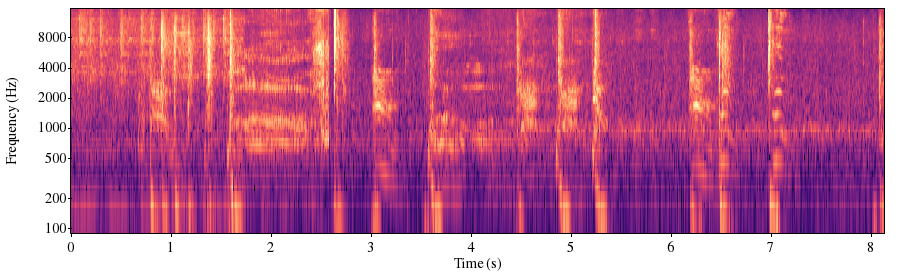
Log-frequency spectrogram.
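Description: Heavy punches and blows thud in a fight.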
